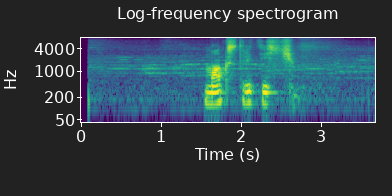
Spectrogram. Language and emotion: Russian, neutral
